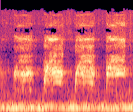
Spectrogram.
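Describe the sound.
A toy duck named Jackie quacks three times in quick succession, loud, each squawk short and nasal with a steady rhythm and no voices around it.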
